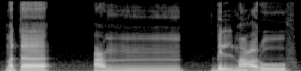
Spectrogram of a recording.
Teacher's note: تنوین کے بعد متحرک با آیا ہے، یہاں پر میم کتنی آپ دیکھ رہے ہیں چھوٹا سا، یہاں پر قلب ہوگا، اخفاء شفوی ہوگا، غنہ کے ساتھ پڑھیں گے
